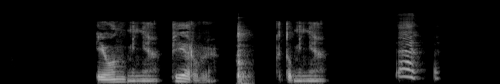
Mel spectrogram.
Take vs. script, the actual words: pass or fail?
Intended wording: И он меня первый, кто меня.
pass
